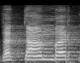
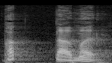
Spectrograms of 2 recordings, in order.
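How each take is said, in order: First: "भक्तांबर" high, with stressed "ताम" before b; wrong pronunciation. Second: Low, soft "भक्तामर", paused after "भक्"; correct pronunciation. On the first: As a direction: force the nasal middle of "भक्तांबर". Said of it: "भक्तांबर नहीं". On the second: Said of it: "बोलने का ढंग". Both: Shown as a demonstration.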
